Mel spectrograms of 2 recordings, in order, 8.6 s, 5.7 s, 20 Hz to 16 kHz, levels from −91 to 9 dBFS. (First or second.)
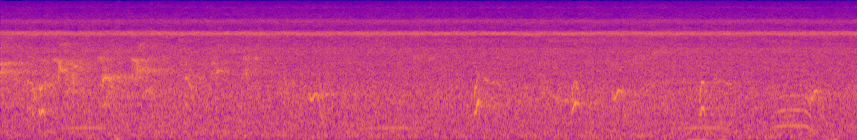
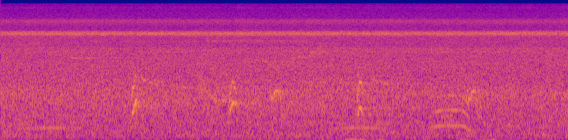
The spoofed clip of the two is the first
